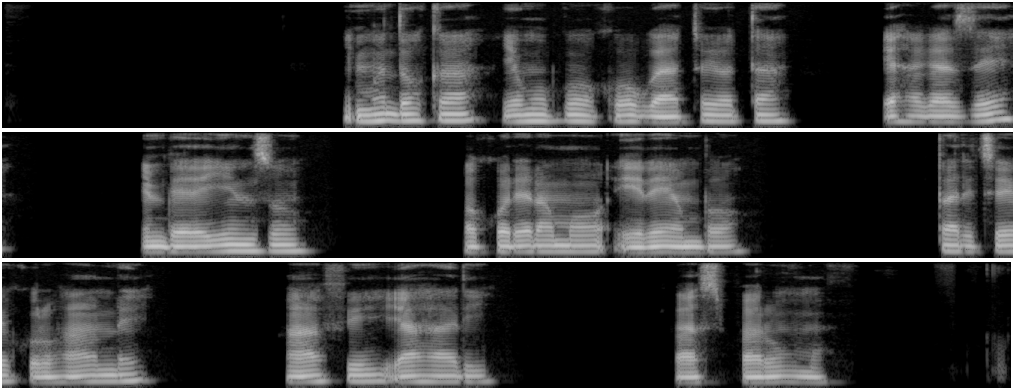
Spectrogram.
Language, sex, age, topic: Kinyarwanda, male, 18-24, government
